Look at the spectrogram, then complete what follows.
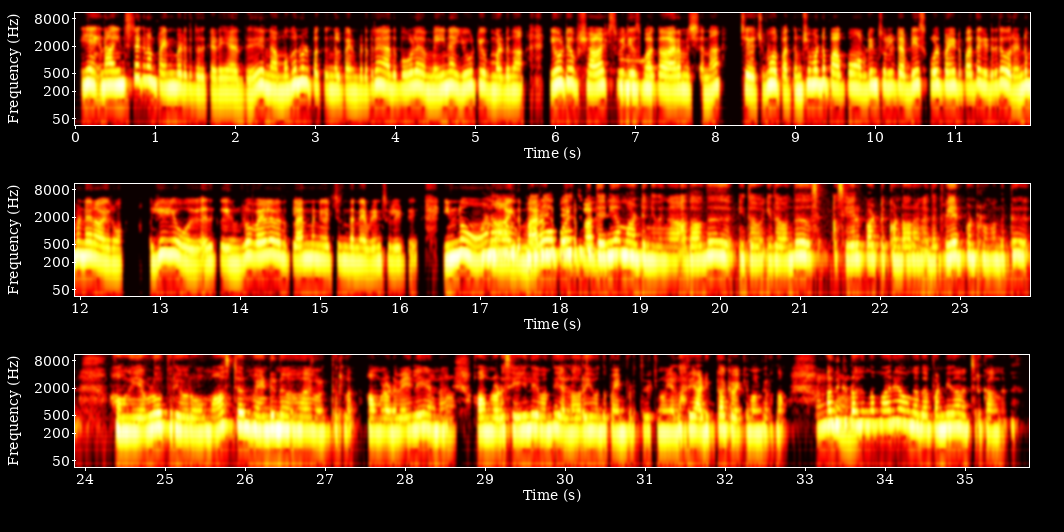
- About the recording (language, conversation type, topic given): Tamil, podcast, வீட்டில் இருக்கும்போது கைபேசி மற்றும் சமூக ஊடகப் பயன்பாட்டை நீங்கள் எப்படி கட்டுப்படுத்துகிறீர்கள்?
- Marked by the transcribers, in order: in English: "மெயினா"; in English: "ஷார்ட்ஸ் வீடியோஸ்"; distorted speech; in English: "ஸ்க்ரோல்"; in English: "பிளான்"; static; in English: "கிரியேட்"; in English: "மாஸ்டர் மைண்ட்ன்னு"; tapping; in English: "அடிக்ட்"; sigh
